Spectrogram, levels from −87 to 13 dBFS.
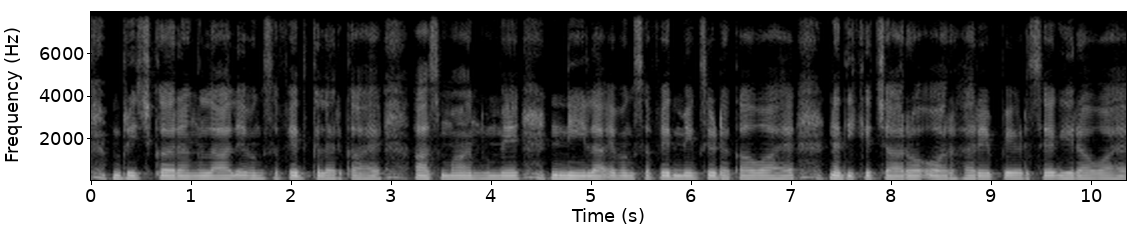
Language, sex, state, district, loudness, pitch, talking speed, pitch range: Hindi, male, Bihar, Gopalganj, -25 LUFS, 125 Hz, 170 wpm, 125-130 Hz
